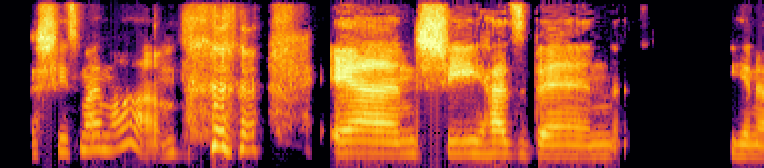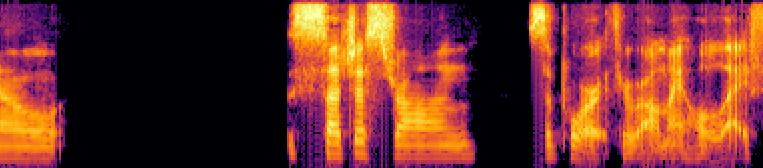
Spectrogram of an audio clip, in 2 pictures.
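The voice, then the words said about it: Emotional, choked-up voice. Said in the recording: “I'm gonna get a little emotional.”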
